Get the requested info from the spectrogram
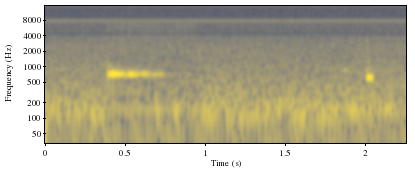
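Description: Near silence on the call line, with one faint short tone about half a second in.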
